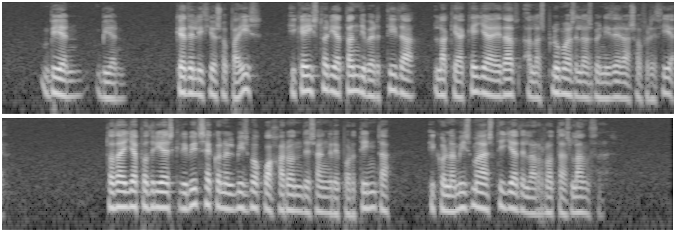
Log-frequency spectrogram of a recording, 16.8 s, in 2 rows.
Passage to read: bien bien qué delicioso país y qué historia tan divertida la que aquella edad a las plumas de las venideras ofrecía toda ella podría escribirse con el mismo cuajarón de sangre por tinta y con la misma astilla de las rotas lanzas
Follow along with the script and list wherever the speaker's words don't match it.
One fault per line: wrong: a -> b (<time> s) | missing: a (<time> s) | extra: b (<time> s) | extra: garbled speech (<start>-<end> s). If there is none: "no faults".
no faults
